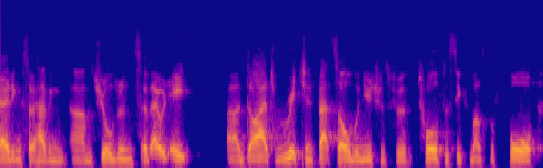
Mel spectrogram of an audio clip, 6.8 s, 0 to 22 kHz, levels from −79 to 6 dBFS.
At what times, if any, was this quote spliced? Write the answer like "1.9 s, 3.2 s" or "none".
none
